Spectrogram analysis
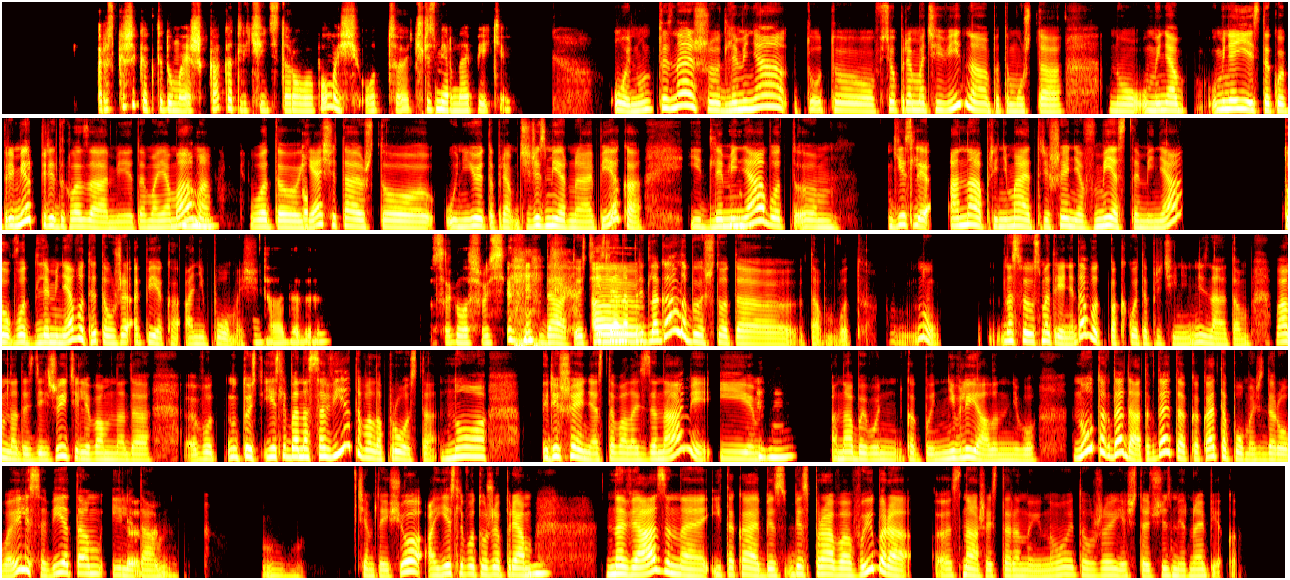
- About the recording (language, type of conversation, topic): Russian, podcast, Как отличить здоровую помощь от чрезмерной опеки?
- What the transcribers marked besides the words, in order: tapping; chuckle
